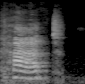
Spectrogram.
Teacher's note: in the word hat we have uh the tongue in a low area of the mouth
